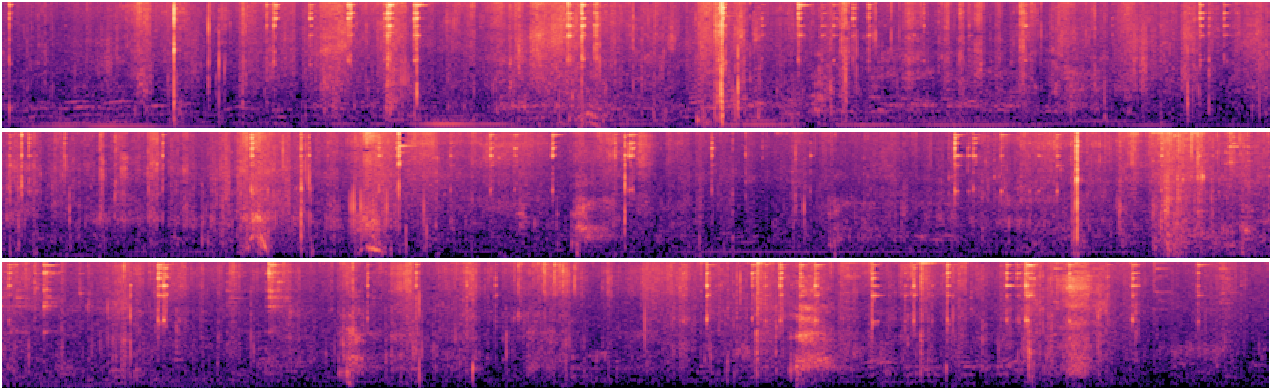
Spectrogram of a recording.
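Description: Scattered clicks, knocks and rustles of rappelling gear close to the microphone: blue rope running through a rescue figure-eight descender, with steel carabiners shifting and clinking during a descent down a rock face.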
